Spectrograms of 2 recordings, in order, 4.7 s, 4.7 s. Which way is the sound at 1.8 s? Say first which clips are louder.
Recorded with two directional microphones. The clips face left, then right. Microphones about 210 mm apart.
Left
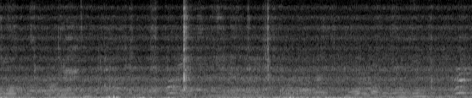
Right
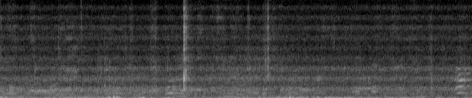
Even; 20° left (ahead or behind).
